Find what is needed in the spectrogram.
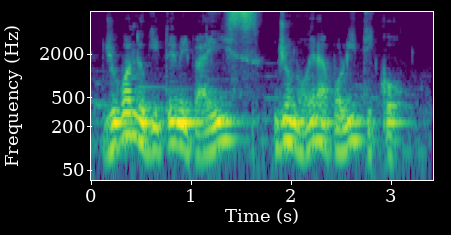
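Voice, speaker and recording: Lively in intonation, a man of medium pitch speaks at a fairly slow pace in a dark, mellow, somewhat breathy tone. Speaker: actor in theatre troupe.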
